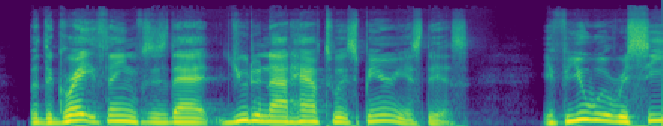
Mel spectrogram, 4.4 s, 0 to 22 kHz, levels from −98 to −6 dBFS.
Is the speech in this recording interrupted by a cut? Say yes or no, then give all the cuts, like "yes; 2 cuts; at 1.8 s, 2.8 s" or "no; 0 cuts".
yes; 1 cut; at 0.9 s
